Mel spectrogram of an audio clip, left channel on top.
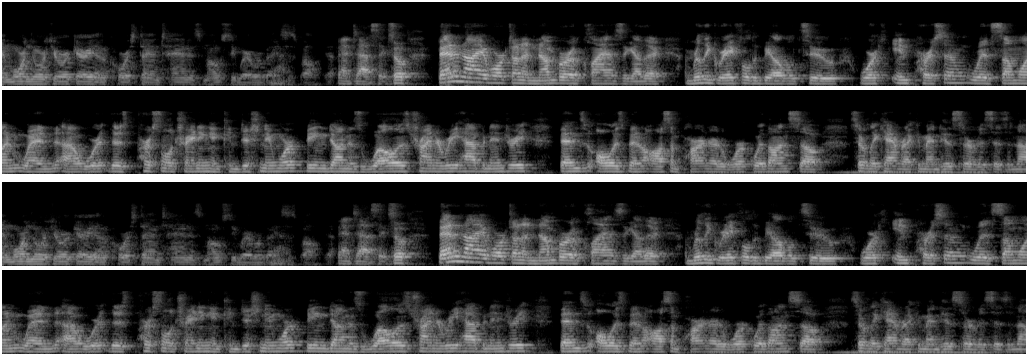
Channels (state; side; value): normal; both; correlation 0.61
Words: more North York area, and of course downtown is mostly where we're based as well. Yeah. Fantastic. So Ben and I have worked on a number of clients together. I'm really grateful to be able to work in person with someone when there's personal training and conditioning work being done as well as trying to rehab an injury. Ben's always been an awesome partner to work with on, so certainly can't recommend his services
